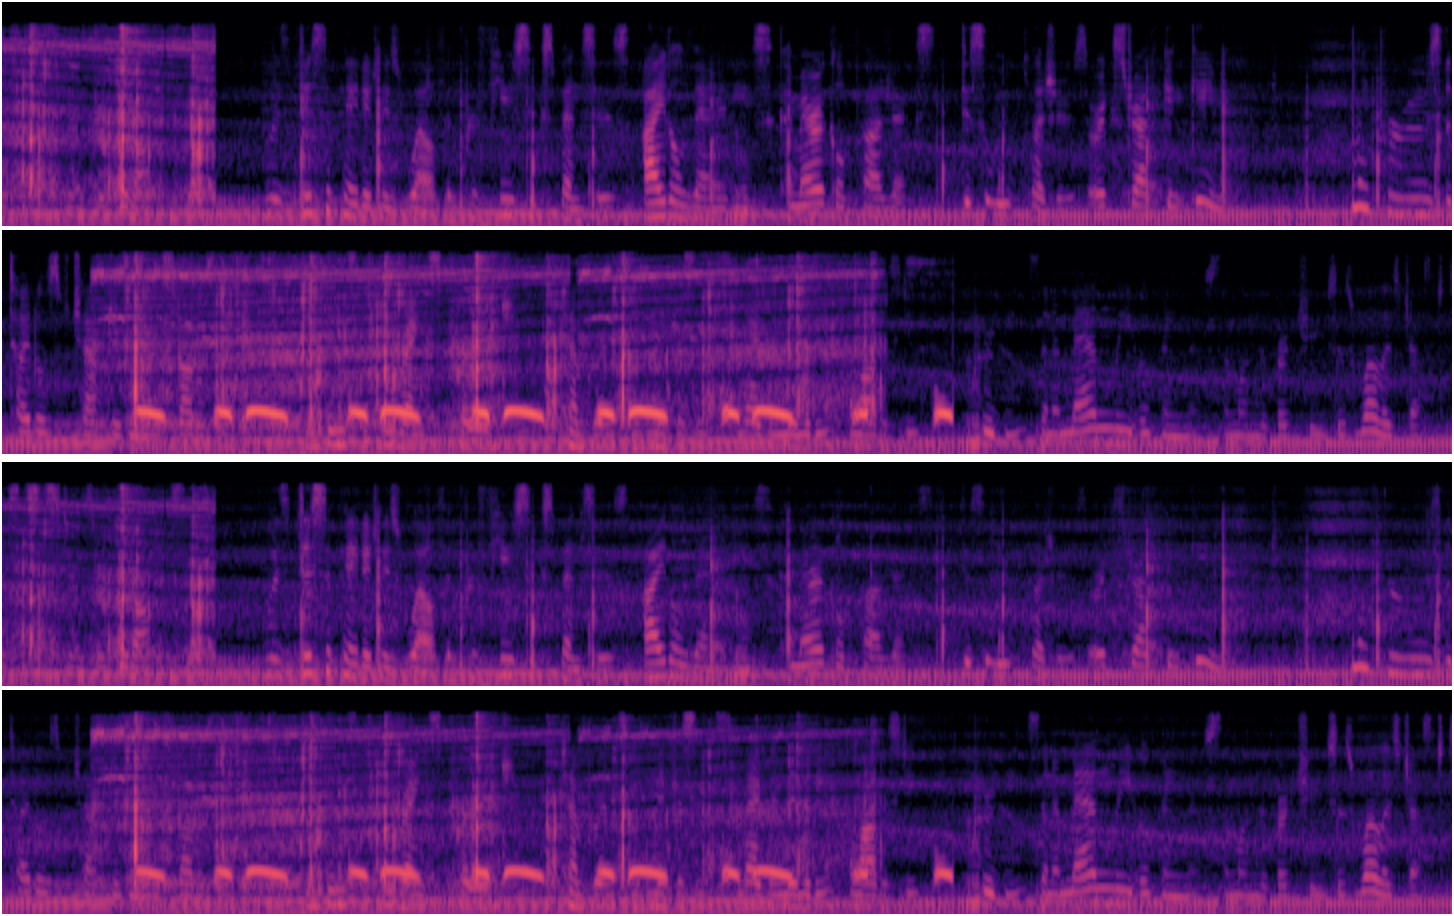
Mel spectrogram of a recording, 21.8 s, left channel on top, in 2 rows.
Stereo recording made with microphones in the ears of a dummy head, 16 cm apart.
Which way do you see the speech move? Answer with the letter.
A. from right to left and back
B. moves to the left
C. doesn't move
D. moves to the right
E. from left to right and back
A.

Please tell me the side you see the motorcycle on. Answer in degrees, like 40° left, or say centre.
50° right.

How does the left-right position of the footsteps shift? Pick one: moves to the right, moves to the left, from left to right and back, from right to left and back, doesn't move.
from left to right and back.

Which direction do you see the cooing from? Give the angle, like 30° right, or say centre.
60° left.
